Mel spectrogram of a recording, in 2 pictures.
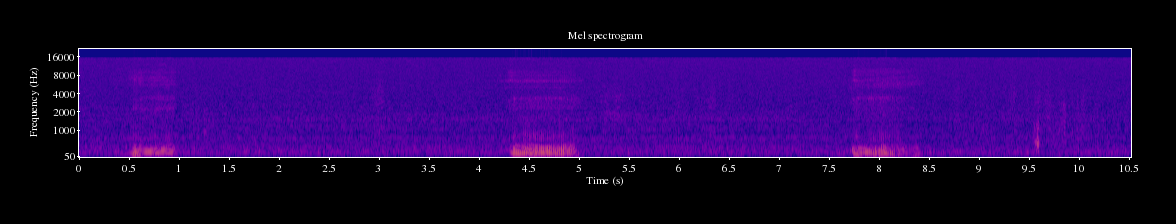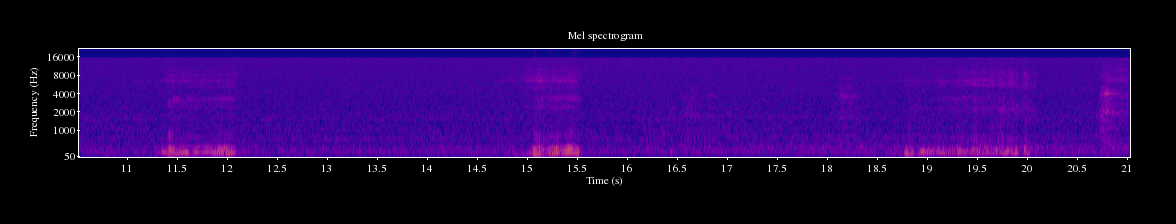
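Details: Dog snoring while asleep: a regular rumbling snore every few seconds, about 16 breaths a minute, in a quiet room.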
